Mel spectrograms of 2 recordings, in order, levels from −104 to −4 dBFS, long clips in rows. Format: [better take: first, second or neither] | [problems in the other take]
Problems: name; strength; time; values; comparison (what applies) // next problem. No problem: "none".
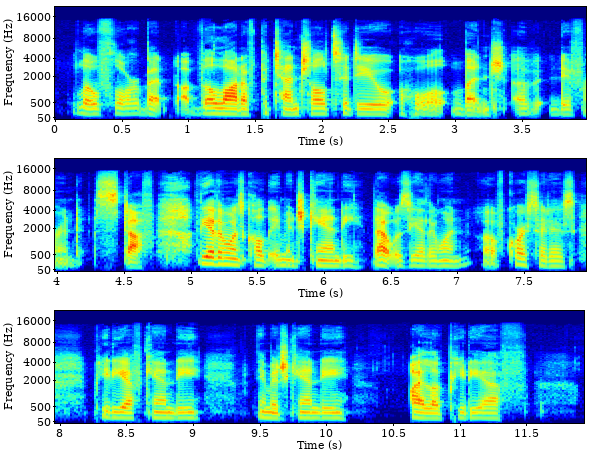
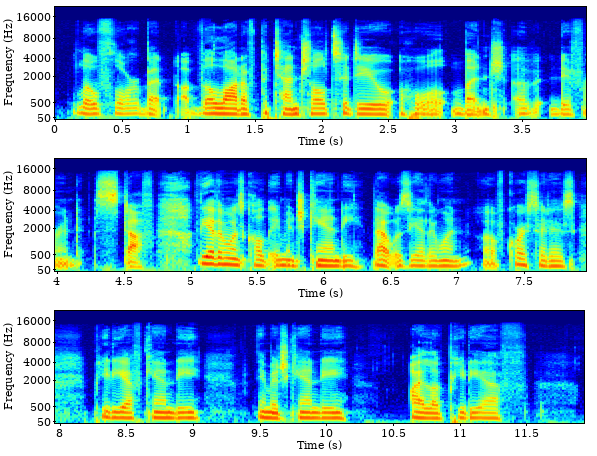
second | thin; very; fading below 700 Hz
